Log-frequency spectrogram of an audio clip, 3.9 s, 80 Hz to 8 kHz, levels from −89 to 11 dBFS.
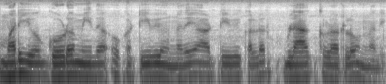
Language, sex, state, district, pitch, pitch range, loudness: Telugu, male, Telangana, Mahabubabad, 120 Hz, 120-125 Hz, -20 LUFS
